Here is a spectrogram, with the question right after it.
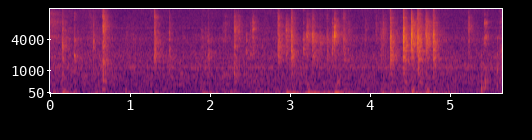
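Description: Faint, irregular clacking of typing on a new computer keyboard during coding, quick bursts of keystrokes with short pauses, fairly quiet and close.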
